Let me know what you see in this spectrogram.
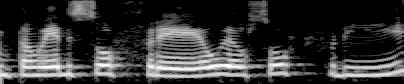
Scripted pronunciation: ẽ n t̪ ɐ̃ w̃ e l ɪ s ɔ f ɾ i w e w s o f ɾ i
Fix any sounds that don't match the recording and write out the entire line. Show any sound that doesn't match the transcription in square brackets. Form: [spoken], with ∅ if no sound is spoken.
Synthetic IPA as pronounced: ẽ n t̪ ɐ̃ w̃ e l ɪ s [o] f ɾ [e] w e w s o f ɾ i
